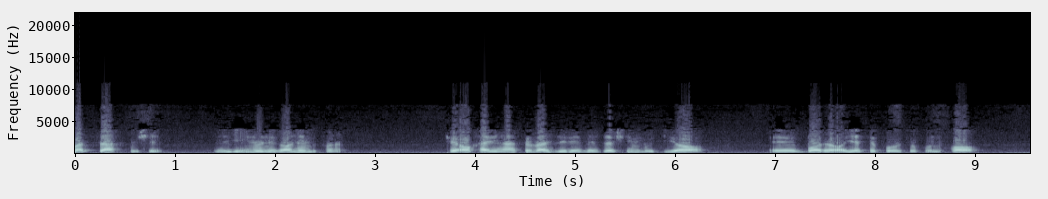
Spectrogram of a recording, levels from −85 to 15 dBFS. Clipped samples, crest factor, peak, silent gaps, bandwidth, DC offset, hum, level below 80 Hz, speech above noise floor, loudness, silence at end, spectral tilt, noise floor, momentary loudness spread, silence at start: under 0.1%; 14 dB; 0 dBFS; none; 7.8 kHz; under 0.1%; none; -46 dBFS; 31 dB; -13 LUFS; 0 s; -6.5 dB/octave; -43 dBFS; 12 LU; 0 s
